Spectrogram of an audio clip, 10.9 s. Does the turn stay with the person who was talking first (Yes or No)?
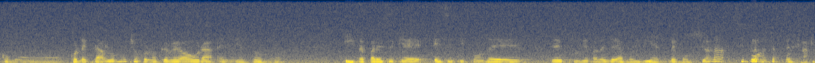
No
